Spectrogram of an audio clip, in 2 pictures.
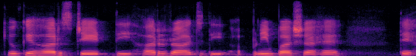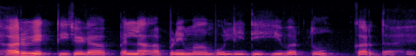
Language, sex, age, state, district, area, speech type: Punjabi, female, 45-60, Punjab, Amritsar, urban, spontaneous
